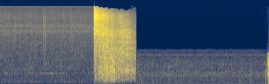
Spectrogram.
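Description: Muzzleloader shots: a loud blast about two seconds in that holds for under a second and cuts off sharply, and another loud blast starting just before the end.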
